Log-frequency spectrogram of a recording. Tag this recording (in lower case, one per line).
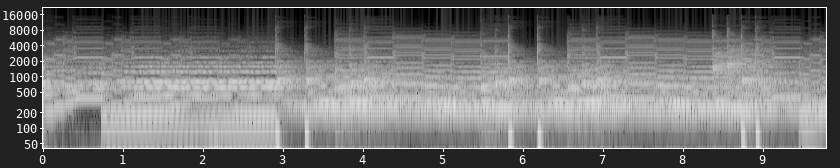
music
